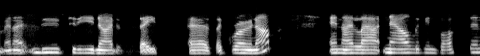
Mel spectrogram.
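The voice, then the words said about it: Australian accent. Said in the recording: “you're probably going to hear that I have an accent ... my accent comes from, because I grew up in Australia ... I sound like an Australian”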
